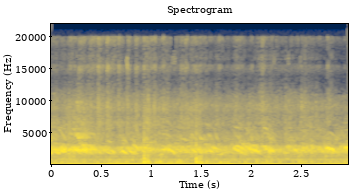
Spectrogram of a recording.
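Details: Chicks on a poultry farm: a dense chorus of many high, short peeps overlapping continuously, with a few louder chirps standing out, all over a steady low mechanical hum.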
